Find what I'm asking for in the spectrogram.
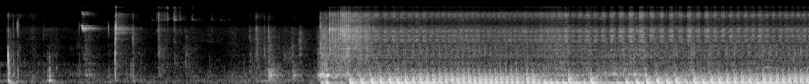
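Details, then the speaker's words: Old Yamaha Jupiter MX, cold morning, hard starting and stumbling, tested after refitting the carburetor suction hose: handling clicks, then an uneven, lumpy idle that keeps faltering and dies; still misfiring and stalling. "Yes ternyata masih Emangnya kenapa dibilang masih karena masih agak brebet ya karena masih hebat Mati mati lo"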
